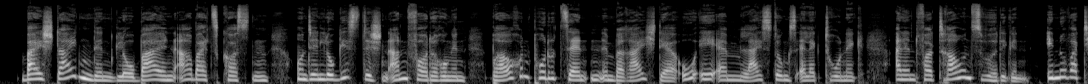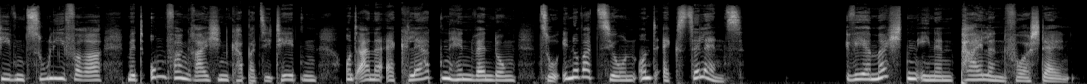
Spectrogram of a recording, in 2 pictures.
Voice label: german corporate videos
